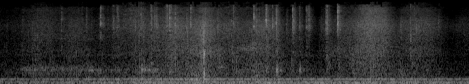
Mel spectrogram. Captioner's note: keyboard clicking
